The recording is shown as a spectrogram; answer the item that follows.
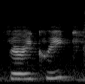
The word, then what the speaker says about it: Fairy Creek: Fairy Creek.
